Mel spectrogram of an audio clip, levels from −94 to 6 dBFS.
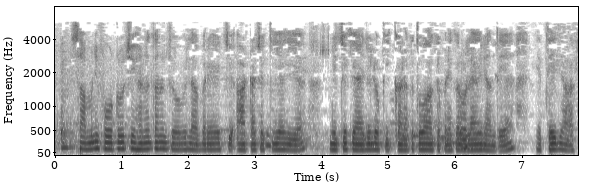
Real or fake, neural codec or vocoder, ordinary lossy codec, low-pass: real; none; MP3, 24 kbps; 7.2 kHz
